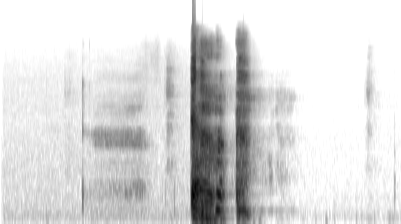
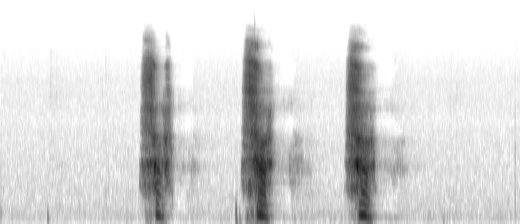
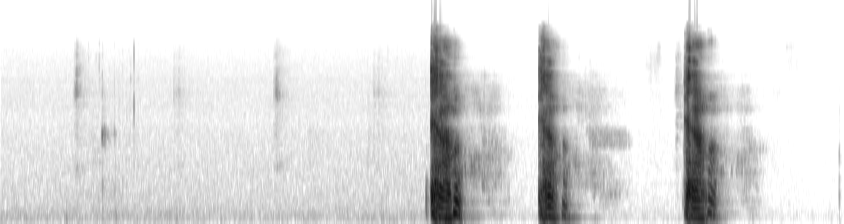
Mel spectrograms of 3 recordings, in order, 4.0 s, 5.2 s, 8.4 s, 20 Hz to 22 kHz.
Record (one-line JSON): {"cough_length": "4.0 s", "cough_amplitude": 32768, "cough_signal_mean_std_ratio": 0.23, "exhalation_length": "5.2 s", "exhalation_amplitude": 19834, "exhalation_signal_mean_std_ratio": 0.28, "three_cough_length": "8.4 s", "three_cough_amplitude": 30244, "three_cough_signal_mean_std_ratio": 0.23, "survey_phase": "beta (2021-08-13 to 2022-03-07)", "age": "45-64", "gender": "Female", "wearing_mask": "No", "symptom_headache": true, "symptom_onset": "12 days", "smoker_status": "Ex-smoker", "respiratory_condition_asthma": false, "respiratory_condition_other": false, "recruitment_source": "REACT", "submission_delay": "2 days", "covid_test_result": "Negative", "covid_test_method": "RT-qPCR", "influenza_a_test_result": "Unknown/Void", "influenza_b_test_result": "Unknown/Void"}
